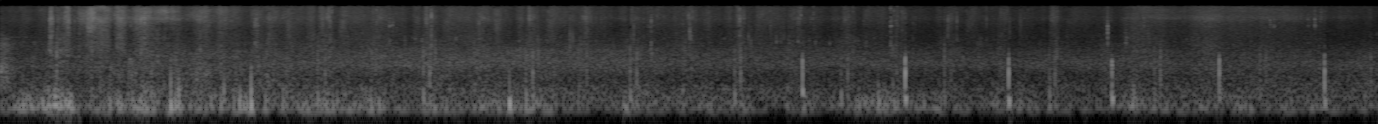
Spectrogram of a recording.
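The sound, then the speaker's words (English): Footsteps walk along the left-hand bank of the River Soar near the Leicester Space Centre, with a steady rhythm of crisp, fairly faint steps and some sharper ones scattered throughout. “So just in front of me now is the Leicester Space Centre. I'm walking on the left-hand bank of the River Soar.”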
